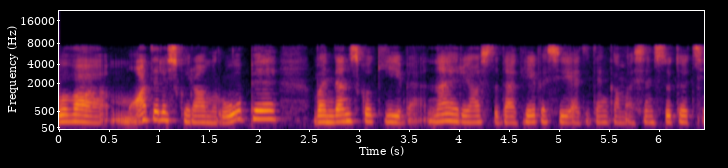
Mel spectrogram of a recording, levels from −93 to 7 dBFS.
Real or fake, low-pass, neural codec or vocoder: real; 7.2 kHz; none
